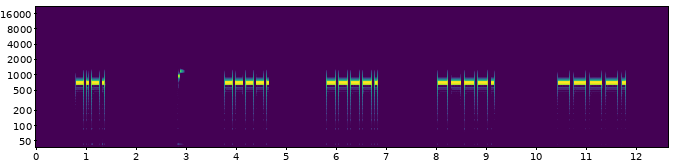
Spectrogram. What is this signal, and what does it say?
Morse code, heard as a keyed tone, about 20 wpm, spaced as for 6 wpm, 700 Hz. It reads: C 9999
